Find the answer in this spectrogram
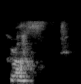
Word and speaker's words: crossed: خلي بالنا لما نيجي تنطق كلمة cross حطيت لها ED فنطقتها ايه؟ نطقتها crossed. crossed. لما اقول انا بوست ابني فاقول I kissed my son. kissed. ما اقولش kissed. الاي دي بعد الاس بعد الس تتقال ت.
